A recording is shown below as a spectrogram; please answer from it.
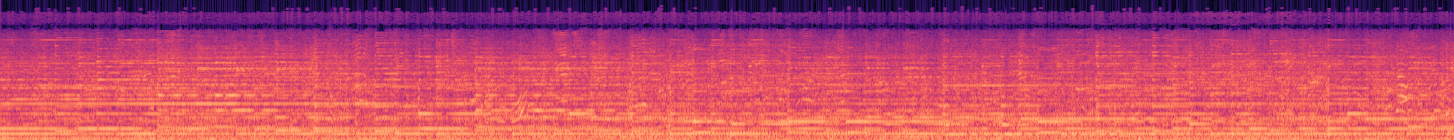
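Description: Keyboard organ played in dense, sustained clusters of overlapping held notes, at a steady loud level throughout. The piece is meant to capture the sound of thousands of snow geese beating their wings.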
